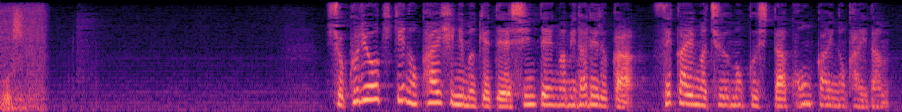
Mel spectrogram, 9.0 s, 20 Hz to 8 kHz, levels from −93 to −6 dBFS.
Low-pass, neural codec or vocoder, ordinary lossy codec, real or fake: 7.2 kHz; vocoder, 24 kHz, 100 mel bands, Vocos; none; fake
